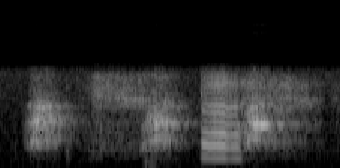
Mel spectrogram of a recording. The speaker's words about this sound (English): And they are very small dash hounds, wiener dogs, if you don't know, but they've got the biggest little barks.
